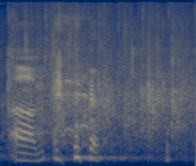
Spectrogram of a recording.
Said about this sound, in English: First off, can we actually all just turn around and give a giant applause to our tech team in the back?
